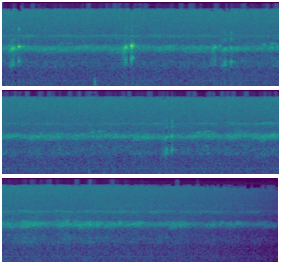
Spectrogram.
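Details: Frogs call in a dense chorus at a lake, with a steady high insect drone and occasional sharp croaks.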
